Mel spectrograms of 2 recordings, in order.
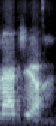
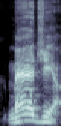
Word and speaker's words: Maggio: Is it Maggio or Maggio, actually? It's Maggio. Maggio.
